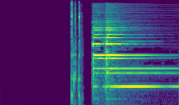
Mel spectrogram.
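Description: Subscribe-animation sound effect: a quick double click about a second in, then a bright notification-bell ding that rings on and slowly fades.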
